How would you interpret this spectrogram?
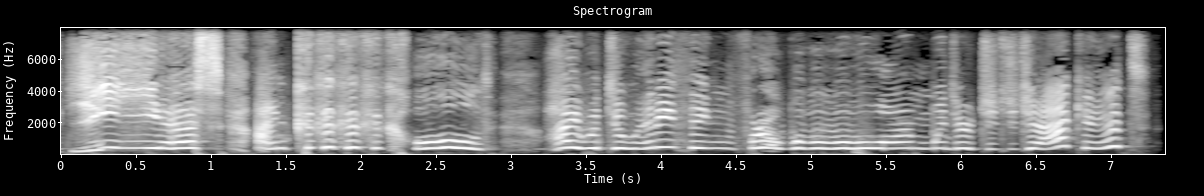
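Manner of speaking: very high voice, stuttering through chattering teeth; shivering frog. Acted. Froggy tells Billy Goat Gruff he wants a jacket, high shivering stutter. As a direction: stammer every hard sound like a freezing little frog.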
